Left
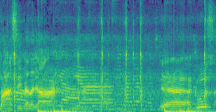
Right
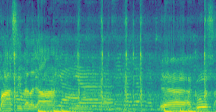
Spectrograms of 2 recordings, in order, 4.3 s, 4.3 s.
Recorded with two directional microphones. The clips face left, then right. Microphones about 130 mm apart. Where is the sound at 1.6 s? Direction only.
30° right (ahead or behind).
